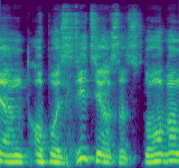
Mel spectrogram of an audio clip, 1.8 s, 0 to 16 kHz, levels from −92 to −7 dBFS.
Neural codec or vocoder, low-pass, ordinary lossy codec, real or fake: vocoder, 44.1 kHz, 128 mel bands, Pupu-Vocoder; 14.4 kHz; AAC, 96 kbps; fake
